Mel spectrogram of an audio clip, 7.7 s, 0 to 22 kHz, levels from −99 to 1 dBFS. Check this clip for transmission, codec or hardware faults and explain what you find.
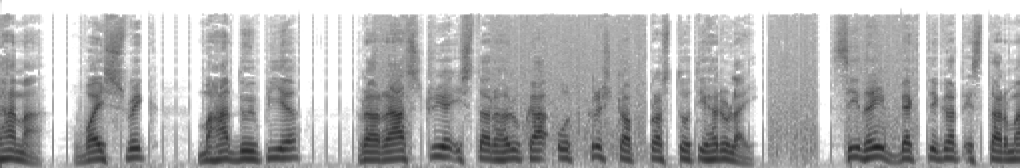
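The speech carries Wi-Fi interference for its whole length. A Wi-Fi radio sitting near the audio circuitry sends a beacon every 102.4 ms, and the circuit rectifies each burst into the signal. The result is a steady ticking close to ten times a second, sitting well beneath the speech, about 25 dB down. On a waveform it shows as a comb of small, evenly spaced spikes. A spectrogram shows thin vertical broadband lines at the same regular spacing, visible even in pauses.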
